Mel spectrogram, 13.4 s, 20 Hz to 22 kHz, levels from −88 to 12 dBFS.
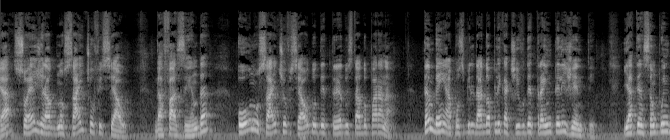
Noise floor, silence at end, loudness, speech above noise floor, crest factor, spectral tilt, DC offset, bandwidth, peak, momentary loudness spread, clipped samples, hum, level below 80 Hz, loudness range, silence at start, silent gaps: -42 dBFS; 0 s; -18 LUFS; 24 dB; 18 dB; -4 dB/octave; under 0.1%; 16.5 kHz; 0 dBFS; 8 LU; under 0.1%; none; -44 dBFS; 2 LU; 0 s; none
